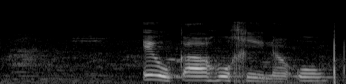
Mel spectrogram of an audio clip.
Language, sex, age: Southern Sotho, male, 20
